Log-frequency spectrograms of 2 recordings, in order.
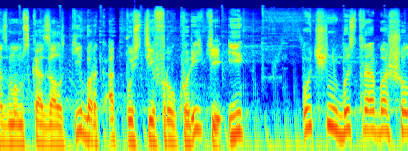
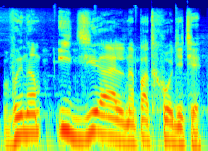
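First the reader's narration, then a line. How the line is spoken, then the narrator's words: Joyful cyborg voice. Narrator (Russian): радостно сообщил киборг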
